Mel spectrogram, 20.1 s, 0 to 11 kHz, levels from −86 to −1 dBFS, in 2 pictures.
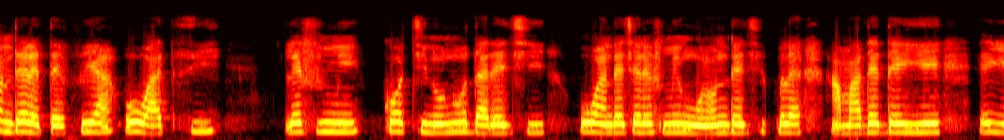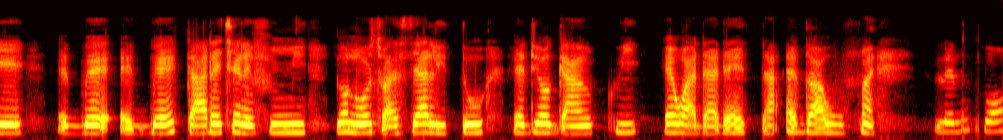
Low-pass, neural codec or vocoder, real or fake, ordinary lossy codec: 7.2 kHz; none; real; AAC, 32 kbps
